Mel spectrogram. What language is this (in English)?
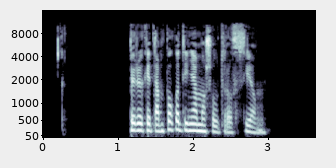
Galician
